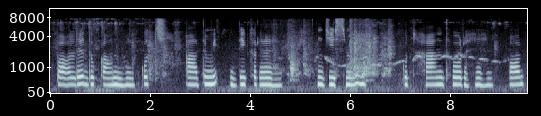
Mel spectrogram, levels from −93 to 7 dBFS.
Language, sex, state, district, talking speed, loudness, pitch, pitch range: Hindi, female, Bihar, Patna, 100 wpm, -14 LUFS, 255 Hz, 250-265 Hz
